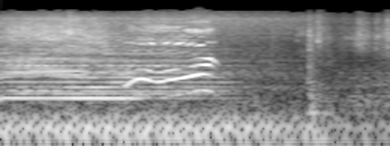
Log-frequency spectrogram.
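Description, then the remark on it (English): The Coast Starlight passenger train, which runs from Los Angeles to Seattle, rumbles steadily along the rails while a loud, wavering horn blares for about a second and a half, then fades, leaving the rolling mechanical clatter underneath. “For my summer vacation, I climbed aboard the Coast Starlight and rode all the way from Los Angeles to Seattle.”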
